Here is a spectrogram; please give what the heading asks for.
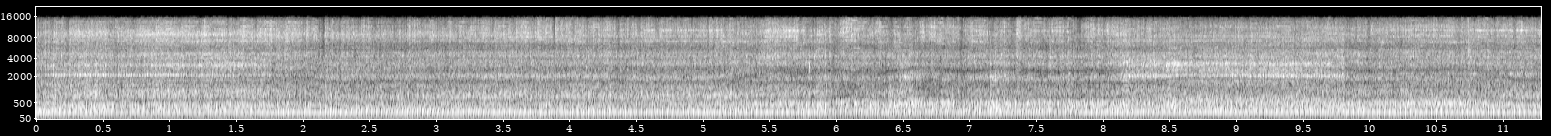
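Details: Bolens front-wheel-drive self-propelled push mower with roughly 4.5 hp Briggs & Stratton, after regapping ignition coil that sat too far from flywheel (had no spark): steady buzzing single-cylinder drone, no misses or hunting; running cleanly.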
